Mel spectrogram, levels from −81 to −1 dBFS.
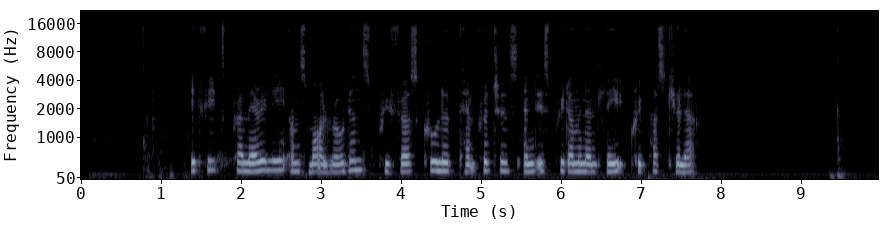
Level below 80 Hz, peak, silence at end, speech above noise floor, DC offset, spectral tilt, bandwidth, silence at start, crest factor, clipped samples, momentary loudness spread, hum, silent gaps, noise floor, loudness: -72 dBFS; -24 dBFS; 0.45 s; 38 dB; under 0.1%; -6 dB/octave; 16.5 kHz; 0.75 s; 16 dB; under 0.1%; 8 LU; none; none; -76 dBFS; -38 LUFS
